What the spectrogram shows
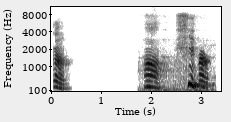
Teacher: como si tuviéramos gripa, la nariz tapada. O sea, mandamos el sonido hacia la nariz. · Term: vocales nasales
